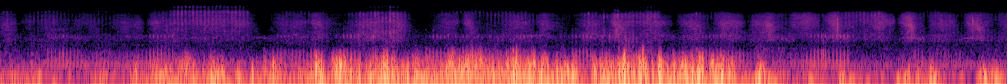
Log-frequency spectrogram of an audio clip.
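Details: Purring of a stray cat on a cat island on a clear, blue-sky day: a loud, throbbing low rumble pulsing about three times a second, steady throughout, with light rustles and brushing sounds above it.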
